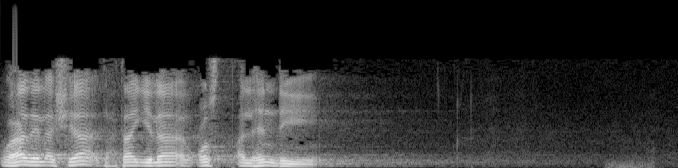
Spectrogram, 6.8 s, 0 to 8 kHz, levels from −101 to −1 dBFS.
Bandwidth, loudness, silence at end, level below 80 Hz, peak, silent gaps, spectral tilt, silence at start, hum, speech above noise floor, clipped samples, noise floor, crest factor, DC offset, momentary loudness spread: 5.4 kHz; -17 LUFS; 3.35 s; -54 dBFS; 0 dBFS; none; -10 dB/octave; 0 s; none; 47 dB; under 0.1%; -63 dBFS; 18 dB; under 0.1%; 8 LU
